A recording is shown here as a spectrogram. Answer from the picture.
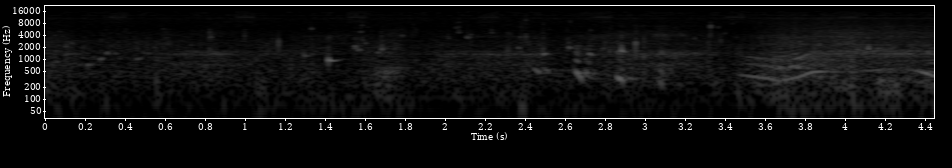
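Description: Near silence: faint outdoor ambience with a few faint, short chirps and ticks, growing slightly louder near the end.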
